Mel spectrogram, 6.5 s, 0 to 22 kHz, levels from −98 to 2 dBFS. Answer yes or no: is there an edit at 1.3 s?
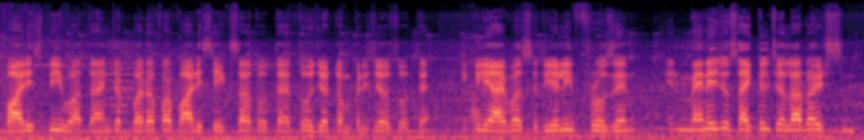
no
